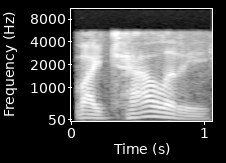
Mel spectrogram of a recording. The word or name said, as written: vitality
